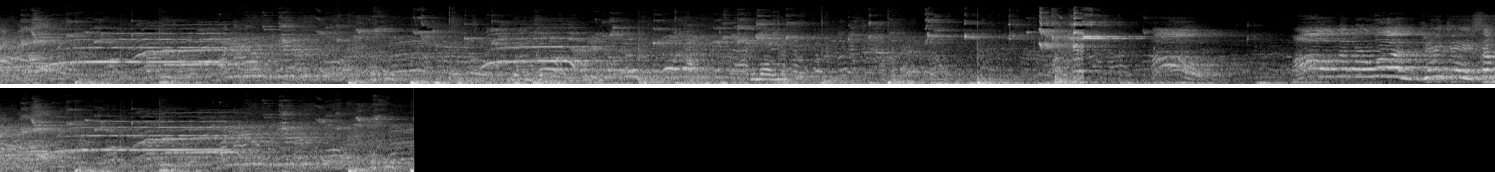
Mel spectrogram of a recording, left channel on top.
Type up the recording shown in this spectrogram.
Foul number 1, JJ,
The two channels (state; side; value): drops out; right; at 4.2 s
